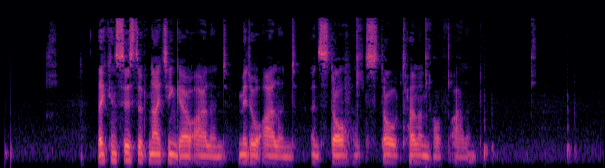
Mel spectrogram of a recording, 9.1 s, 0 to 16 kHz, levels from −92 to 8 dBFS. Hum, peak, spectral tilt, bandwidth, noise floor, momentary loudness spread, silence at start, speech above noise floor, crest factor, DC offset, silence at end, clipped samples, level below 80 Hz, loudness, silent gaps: none; -10 dBFS; -4 dB/octave; 11.5 kHz; -70 dBFS; 16 LU; 0.1 s; 41 dB; 22 dB; under 0.1%; 0.55 s; under 0.1%; -74 dBFS; -29 LUFS; none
